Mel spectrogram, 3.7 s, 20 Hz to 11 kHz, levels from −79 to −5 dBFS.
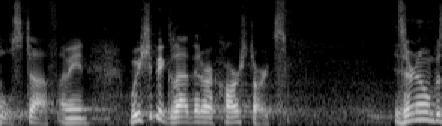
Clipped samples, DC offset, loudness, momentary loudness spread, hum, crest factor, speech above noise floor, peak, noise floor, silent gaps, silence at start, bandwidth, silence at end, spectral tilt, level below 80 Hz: under 0.1%; under 0.1%; -27 LUFS; 16 LU; none; 18 dB; 27 dB; -10 dBFS; -53 dBFS; none; 0 s; 11 kHz; 0 s; -6 dB/octave; -72 dBFS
